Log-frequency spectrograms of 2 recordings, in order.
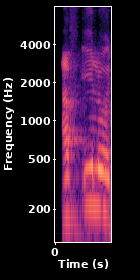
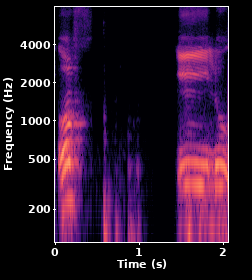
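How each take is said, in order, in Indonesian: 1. Kata ini diawali dengan vokal 'a'. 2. Kata ini diawali dengan vokal 'u'. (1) "cuma huruf mudharanya yang salah barisnya" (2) "yang benar adalah barisnya dom"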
